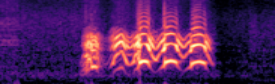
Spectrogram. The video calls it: Let's listen to a coyote making a fluctuating howl.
